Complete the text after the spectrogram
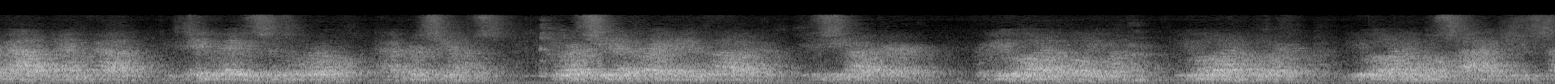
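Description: An elderly man speaks slowly through a microphone in a large echoing hall.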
